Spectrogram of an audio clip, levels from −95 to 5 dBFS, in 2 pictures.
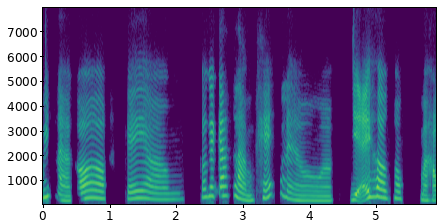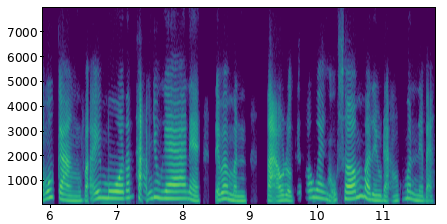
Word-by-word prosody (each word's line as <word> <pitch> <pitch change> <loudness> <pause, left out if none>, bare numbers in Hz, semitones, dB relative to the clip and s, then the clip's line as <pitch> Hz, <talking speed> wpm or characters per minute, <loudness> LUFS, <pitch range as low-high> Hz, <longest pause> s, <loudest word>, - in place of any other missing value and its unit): biết 335 +3 +2
là 195 - -1
có 285 +2 +4 0.3
cái, 275 +3 +1
a, 245 -4 -1 0.5
có 325 - -2
cái 370 0 +4
cách 380 0 +5
làm 225 - +1
khác 300 - -1 0.2
nào, 195 -6 -3
à, 185 0 -3 0.3
dễ 240 +7 +6
hơn 330 -4 +5
hông 275 -2 -2 0.3
mà 200 -2 -1
hổng 200 +6 -1
có 310 +3 +1
cần 195 -7 +1
phải 255 +9 -1
mua 280 -2 +3
tấm 300 +2 -3
thảm 235 - 0
yoga 280 -2 +3
nè, 205 -8 -1 0.2
để - - -3
mà 265 +1 +2
mình 185 -5 -2 0.3
tạo 185 +3 +2
được 195 -2 -2
cái 265 - -20
thói 295 +1 -5
quen 290 -5 -2
ngủ 200 - -7
sớm 270 +7 +3
và 260 - +2
đều 200 -3 -2
đặn 185 +1 -7
của 245 +6 -20
mình 255 -7 -3
nè 190 - -4
bạn? - - -13
260 Hz, 215 wpm, -24 LUFS, 200-290 Hz, 0.5 s, dễ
